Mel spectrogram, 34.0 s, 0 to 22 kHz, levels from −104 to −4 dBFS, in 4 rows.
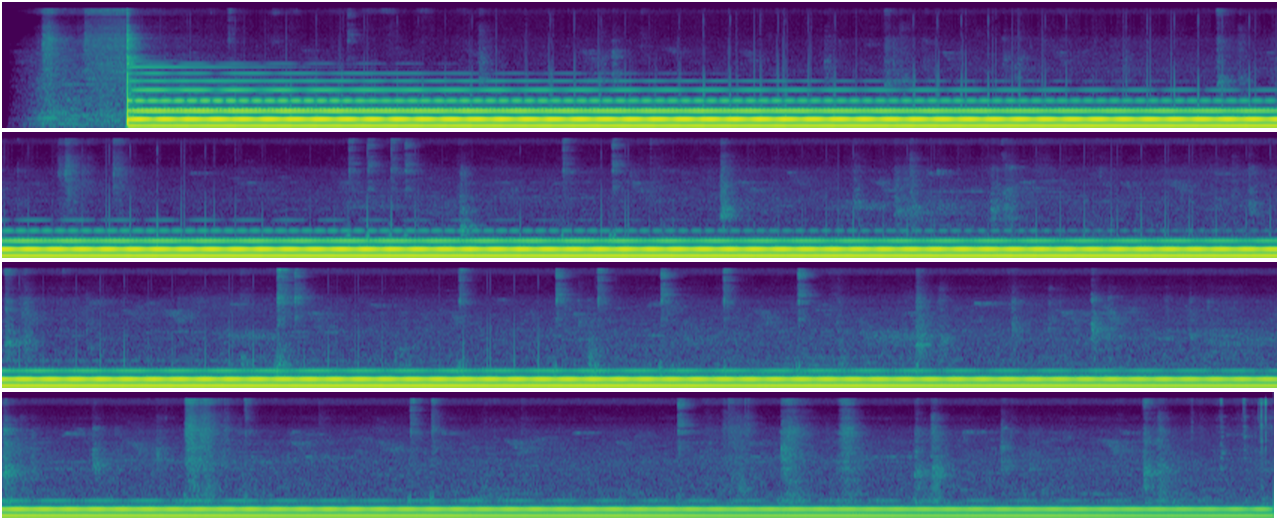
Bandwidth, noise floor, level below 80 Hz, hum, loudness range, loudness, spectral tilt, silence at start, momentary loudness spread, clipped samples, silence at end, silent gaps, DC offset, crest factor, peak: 2.8 kHz; -55 dBFS; -58 dBFS; none; 9 LU; -16 LUFS; -12 dB/octave; 0.85 s; 10 LU; under 0.1%; 0 s; none; under 0.1%; 10 dB; -4 dBFS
